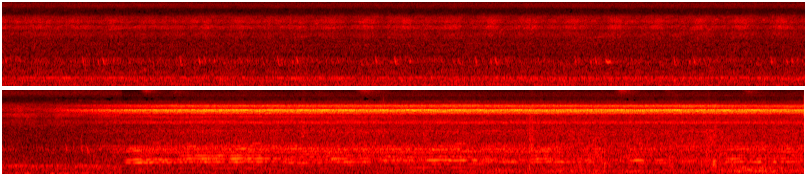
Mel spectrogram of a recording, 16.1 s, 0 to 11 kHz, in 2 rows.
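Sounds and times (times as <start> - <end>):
high-pitched insect drone: 0.0 - 16.0
pulsing insect chirr: 0.0 - 16.0
low steady hum: 7.6 - 16.0.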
